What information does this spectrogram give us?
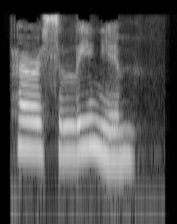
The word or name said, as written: periselenium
